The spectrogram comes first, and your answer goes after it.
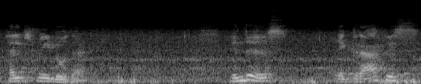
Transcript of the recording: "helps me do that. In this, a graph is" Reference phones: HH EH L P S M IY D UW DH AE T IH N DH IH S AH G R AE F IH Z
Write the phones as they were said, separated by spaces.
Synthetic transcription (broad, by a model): HH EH L P S M IY D UW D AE T IH N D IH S AH G R AE F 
